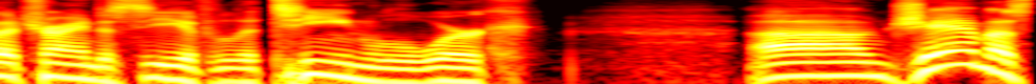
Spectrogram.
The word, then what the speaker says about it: Latine: Yeah, Latine is the new thing, which rhymes with latrine.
